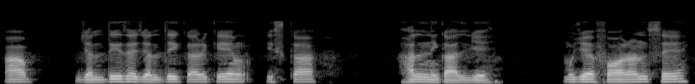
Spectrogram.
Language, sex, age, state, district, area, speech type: Urdu, male, 18-30, Maharashtra, Nashik, urban, spontaneous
